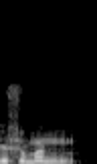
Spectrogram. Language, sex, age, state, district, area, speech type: Assamese, male, 60+, Assam, Golaghat, urban, spontaneous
